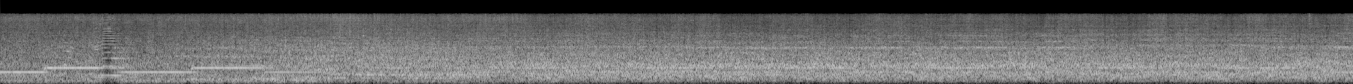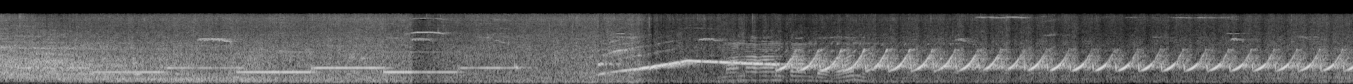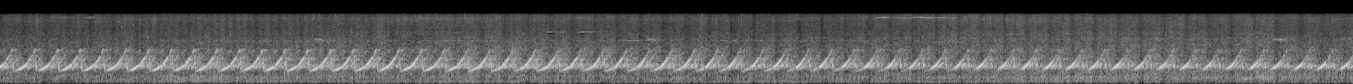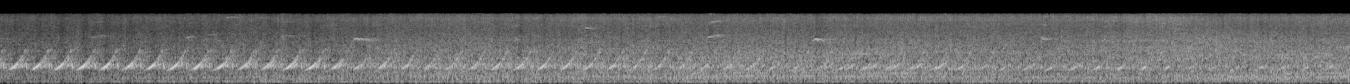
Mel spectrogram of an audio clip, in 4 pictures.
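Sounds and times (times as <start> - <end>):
level crossing bell ringing: 14.4 - 18.7.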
